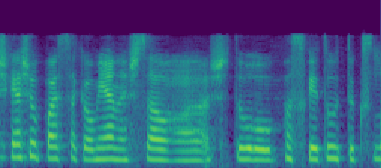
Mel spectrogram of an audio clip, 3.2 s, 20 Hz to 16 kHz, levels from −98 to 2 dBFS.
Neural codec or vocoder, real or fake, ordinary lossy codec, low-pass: codec, 16 kHz, 0.8 kbps, ZipCodec; fake; AAC, 48 kbps; 7.2 kHz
